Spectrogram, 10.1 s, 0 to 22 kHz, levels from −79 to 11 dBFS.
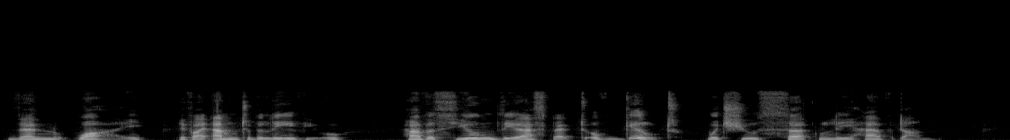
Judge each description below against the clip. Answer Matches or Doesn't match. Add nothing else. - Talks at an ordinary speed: Doesn't match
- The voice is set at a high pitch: Doesn't match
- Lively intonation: Doesn't match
